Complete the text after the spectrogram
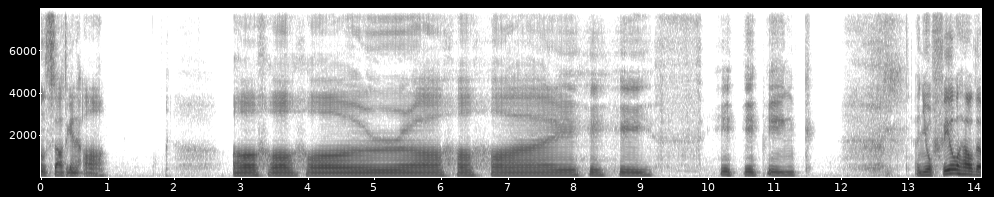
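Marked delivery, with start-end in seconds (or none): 2.9-11.6 pulsed vowels on a steady pitch; three-vowel chuckling. Shown as a demonstration. Coach restarting after a breath, three-vowel chuckling. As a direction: chuckle each vowel and stretch the last. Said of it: "continue on this three vowel chuckling".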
